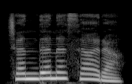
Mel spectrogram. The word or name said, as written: ಚಂದನಸಾರ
